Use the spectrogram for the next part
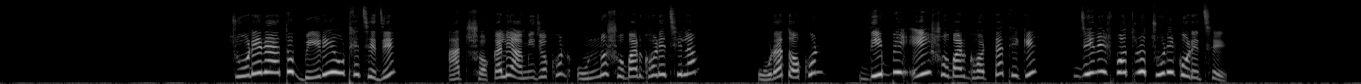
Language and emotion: Bengali, disgusted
